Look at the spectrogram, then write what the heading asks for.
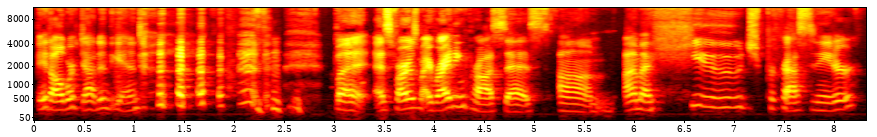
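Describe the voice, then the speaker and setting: A woman's voice: a little high, expressive, slow pace. A woman author speaking as a guest in a casual book chat over a video call, candid and self-deprecating. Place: live online video call.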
